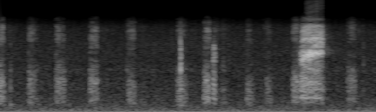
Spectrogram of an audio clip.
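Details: Hedgehog rut sped up, two hours compressed into five minutes: spaced puffing snorts, then one louder, harsher burst near the end.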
